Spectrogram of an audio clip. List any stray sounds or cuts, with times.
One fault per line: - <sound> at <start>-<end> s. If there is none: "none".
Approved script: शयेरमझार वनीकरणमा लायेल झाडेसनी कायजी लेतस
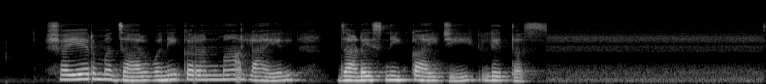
none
